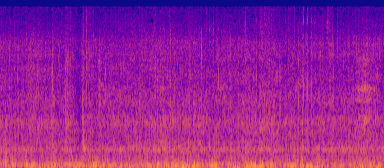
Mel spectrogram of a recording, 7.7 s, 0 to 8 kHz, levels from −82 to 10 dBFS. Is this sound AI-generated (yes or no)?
yes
